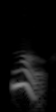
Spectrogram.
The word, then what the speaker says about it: 目: This is mu, pronounced mu, and it means eye.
